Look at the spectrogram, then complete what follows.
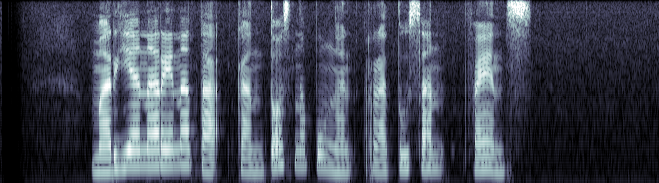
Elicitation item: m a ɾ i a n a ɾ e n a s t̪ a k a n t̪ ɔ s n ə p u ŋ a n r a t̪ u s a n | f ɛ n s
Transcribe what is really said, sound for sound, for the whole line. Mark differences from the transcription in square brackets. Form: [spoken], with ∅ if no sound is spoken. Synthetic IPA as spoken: m a ɾ i a n a ɾ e n a [∅] t̪ a k a n t̪ ɔ s n ə p u ŋ a n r a t̪ u s a n | f ɛ n s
